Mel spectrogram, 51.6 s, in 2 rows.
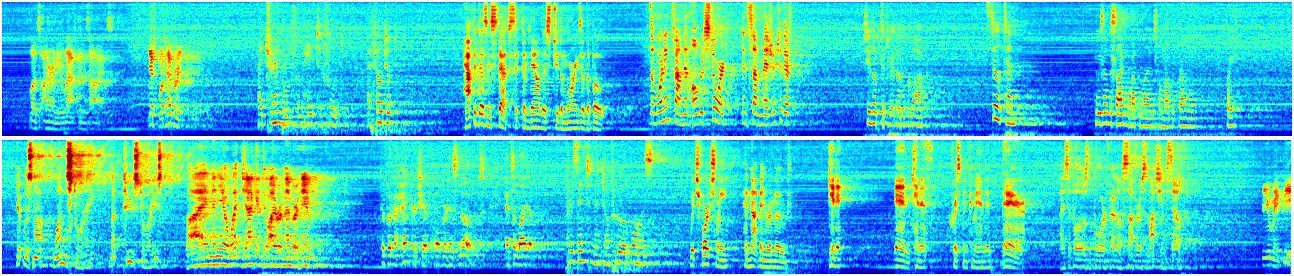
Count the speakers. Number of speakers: nine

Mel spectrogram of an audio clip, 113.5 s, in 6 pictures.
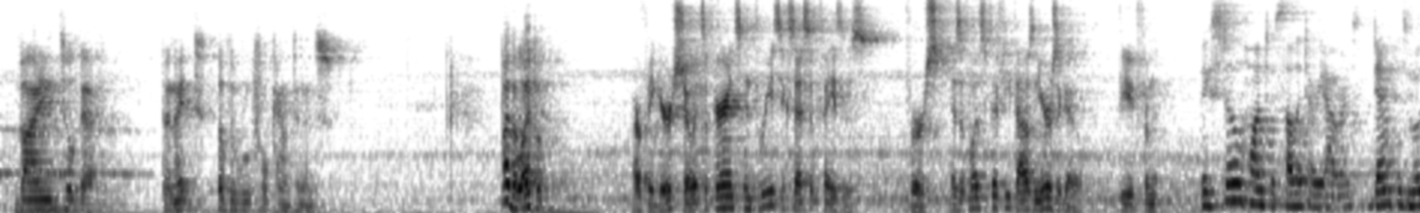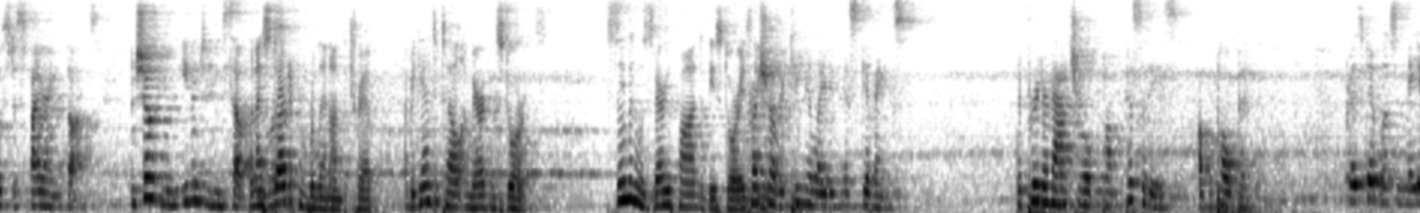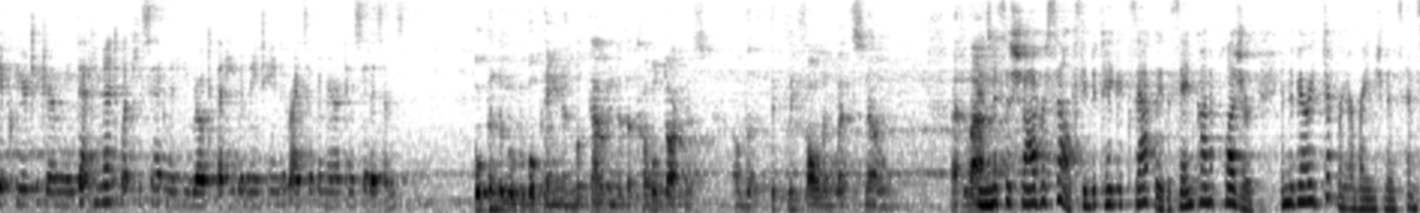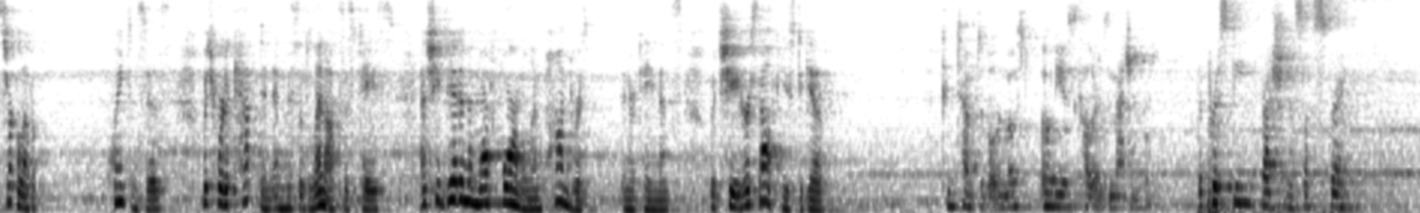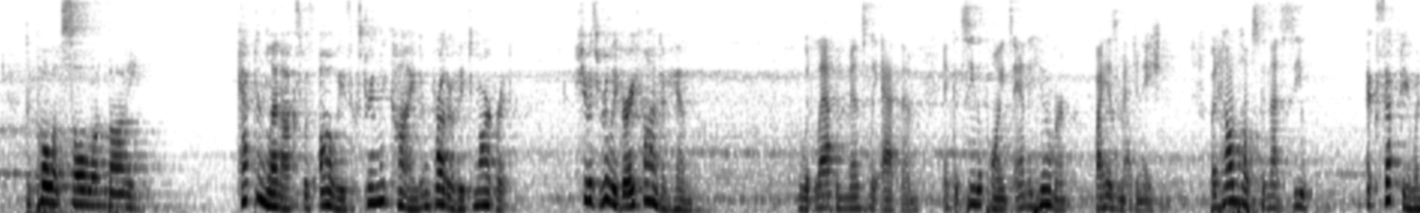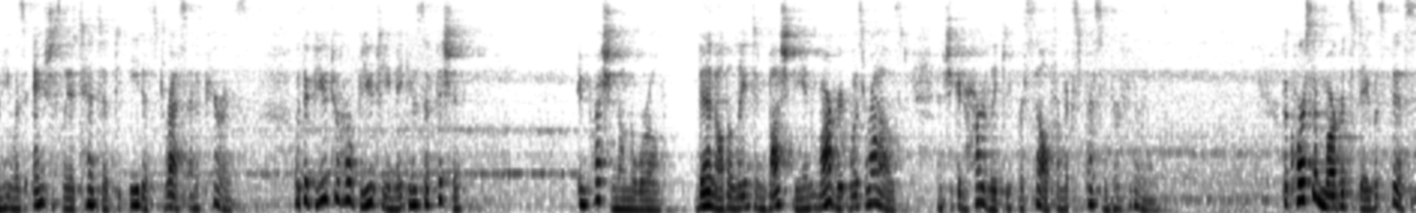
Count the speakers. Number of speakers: eight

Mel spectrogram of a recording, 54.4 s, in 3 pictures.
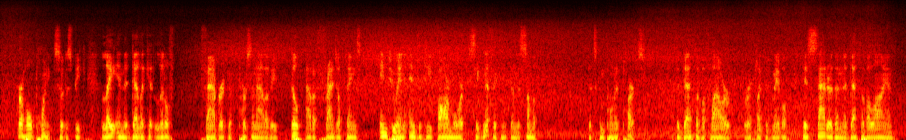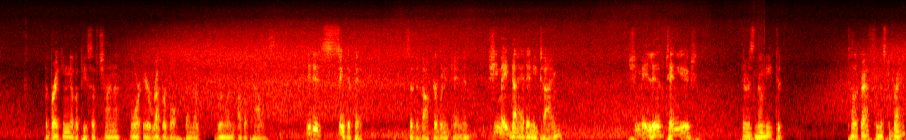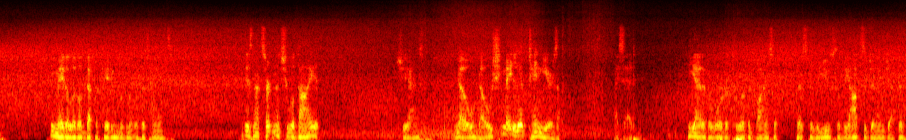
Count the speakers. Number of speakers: one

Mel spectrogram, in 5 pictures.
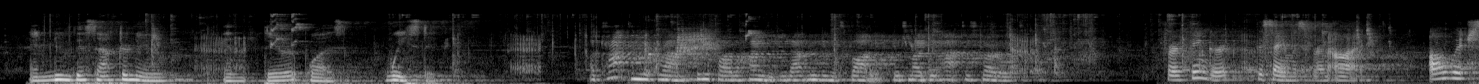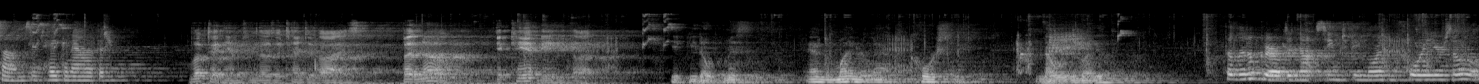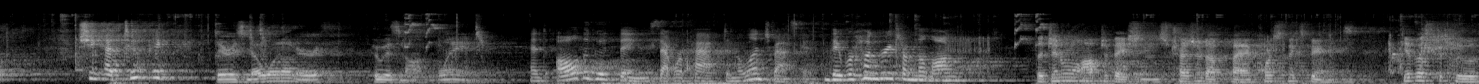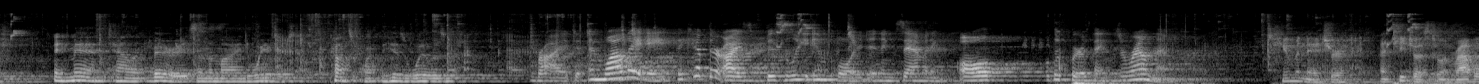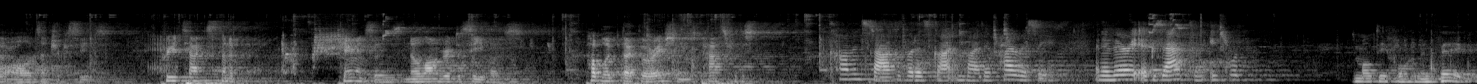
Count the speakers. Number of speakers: ten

